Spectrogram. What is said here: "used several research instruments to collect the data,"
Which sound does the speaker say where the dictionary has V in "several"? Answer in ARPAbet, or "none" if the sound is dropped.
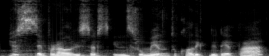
P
